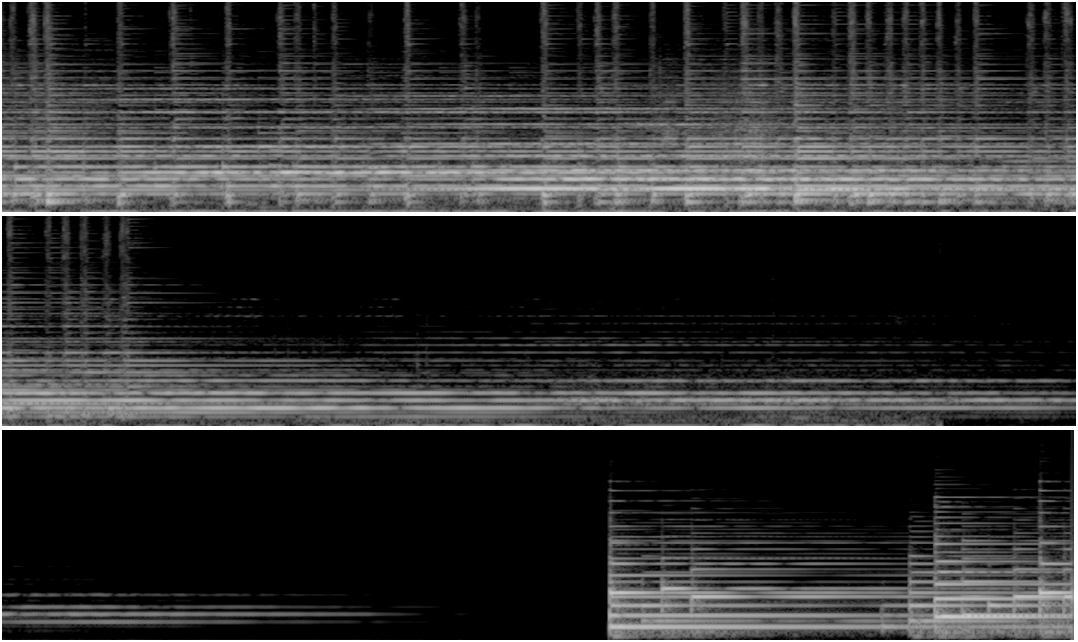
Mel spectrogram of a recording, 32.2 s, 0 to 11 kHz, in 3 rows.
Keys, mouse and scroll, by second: 0.6 i, 2.0 z, 2.3 middle click, 3.2-5.0 drag, 4.8 KP_3, 6.2 Tab, 6.7 ctrl+s, 8.2 z, 8.7-11.6 middle drag, 11.9 Tab, 14.2 ctrl+r, 14.9 right click, 15.2-17.0 drag, 17.0-19.0 right drag, 17.8 c, 20.5 click, 20.6-23.0 middle drag, 21.7 c, 23.1 right click, 23.5 KP_Decimal, 24.7 i, 25.4 z, 25.8 middle click, 26.9-28.7 drag, 27.5 c, 30.8-32.2 drag.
